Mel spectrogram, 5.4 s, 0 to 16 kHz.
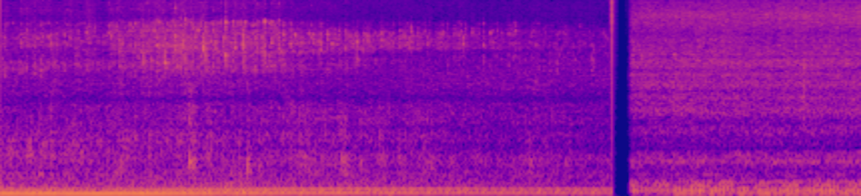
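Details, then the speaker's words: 1956 Ford F-100 exhaust after adding tailpipes and relocating the O2 sensor to cure highway drone: deep steady low rumble while cruising, much quieter, only mild drone left, no rasp, ticks or leaks; healthy exhaust note. "I can say it's significantly quieter than it was almost too quiet now but we'll live with that for now it does still have some drone but it's not nearly as bad"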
